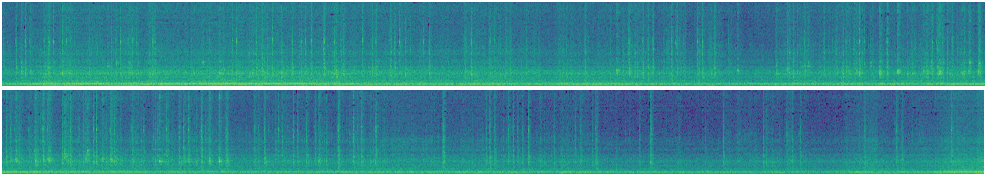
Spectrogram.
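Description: Race truck's engine running at a fairly steady, slightly wavering pitch, with a constant clatter of rattles over it, swelling briefly near the end.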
